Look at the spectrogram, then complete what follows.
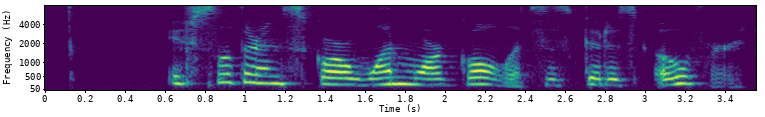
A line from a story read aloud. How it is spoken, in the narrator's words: James groaned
